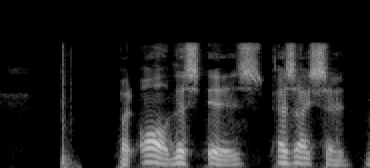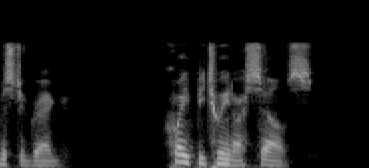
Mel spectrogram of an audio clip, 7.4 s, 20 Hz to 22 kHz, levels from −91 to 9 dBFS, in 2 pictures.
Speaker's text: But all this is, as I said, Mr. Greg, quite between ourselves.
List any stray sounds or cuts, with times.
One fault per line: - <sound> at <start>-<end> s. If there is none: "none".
- thud at 0.6-0.8 s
